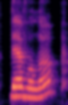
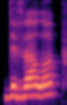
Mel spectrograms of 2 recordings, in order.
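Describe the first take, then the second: First: "develop" with the first syllable stressed, DEV-el-op; stress demo on develop. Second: "develop" with the middle syllable stressed, de-VEL-op; stress demo on develop. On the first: Teacher showing stress patterns, "develop" stressed on the first syllable. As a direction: punch the opening syllable of "develop". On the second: Teacher showing stress patterns, "develop" stressed on the middle syllable. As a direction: draw out "develop", leaning on its second syllable. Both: Shown as a demonstration. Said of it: "best to learn stress patterns by heart".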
